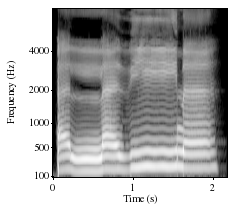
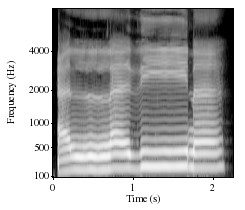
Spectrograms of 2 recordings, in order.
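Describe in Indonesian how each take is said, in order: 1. Vokal a terdengar tipis dan terang. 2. Vokal a terdengar tipis dan terang.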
